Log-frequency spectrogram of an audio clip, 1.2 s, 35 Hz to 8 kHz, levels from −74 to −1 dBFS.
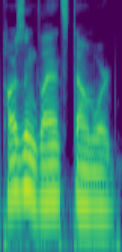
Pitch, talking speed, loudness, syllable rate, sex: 110 Hz, 145 wpm, -16 LUFS, 5.2 syllables/s, male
